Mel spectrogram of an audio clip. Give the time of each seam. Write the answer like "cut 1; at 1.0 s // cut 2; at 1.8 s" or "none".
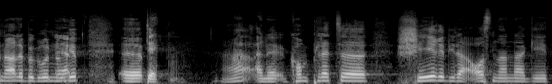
cut 1; at 1.4 s // cut 2; at 2.5 s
